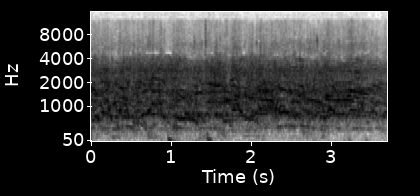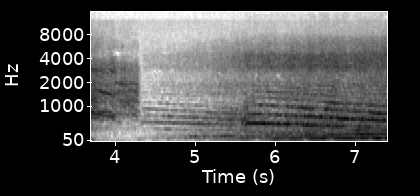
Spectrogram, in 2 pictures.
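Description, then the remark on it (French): A crowd murmurs loudly, then a police car engine starts to rev and pulls away with a man seated between two officers, heading to the police station, its pitch climbing as it accelerates while the crowd noise continues faintly. “On le pousse dans une voiture de police”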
